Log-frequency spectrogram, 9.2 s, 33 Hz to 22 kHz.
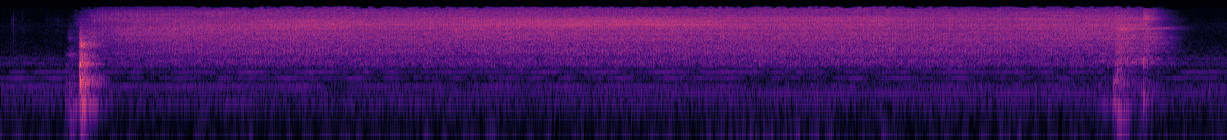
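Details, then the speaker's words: Steady buzzing whir for about eight seconds, starting and stopping with clicks: M4 Safety reciprocating endodontic handpiece at 5000 rpm driving a size 10 manual file to about 21 mm in an extracted tooth canal. "Alors là je suis toujours à 5000 tours, je trouve que c'est confortable."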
